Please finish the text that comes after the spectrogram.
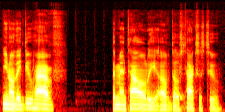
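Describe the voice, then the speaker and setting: A man's voice: fairly low pitch, fairly even intonation, unhurried, smooth, dry recording, soft background music. A man streaming live trades, talking casually, restless and impatient, swearing freely as he talks. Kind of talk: casual live trading commentary.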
